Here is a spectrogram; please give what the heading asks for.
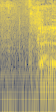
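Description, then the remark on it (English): A steady electronic ringback tone starts partway through, loud, as an outgoing phone call to a man rings, waiting to see if he answers, cut short after a fraction of a second. “Let's see if he answers now.”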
